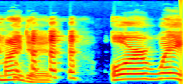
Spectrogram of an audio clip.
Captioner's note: laughing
